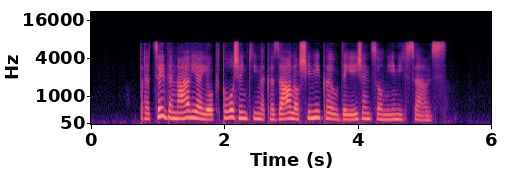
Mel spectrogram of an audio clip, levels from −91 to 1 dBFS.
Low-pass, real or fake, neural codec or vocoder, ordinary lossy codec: 7.2 kHz; fake; codec, 16 kHz, 0.5 kbps, FreqCodec, larger model; Opus, 64 kbps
